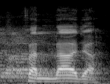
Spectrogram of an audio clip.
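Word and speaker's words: ثلاجة: تلفظ, اس کا تلفظ پرونانسیشن ضروری ہے, صحیح یاد رکھنا. ہم اردو کے انداز میں عربی بولیں گے تو مزہ نہیں آئے گا پھر, ٹھیک ہے. ثلاجہ بولیں گے, ثلاجہ نہیں کہیں گے, ثلاجہ.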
